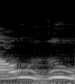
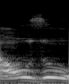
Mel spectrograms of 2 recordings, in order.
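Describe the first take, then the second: No difference in how they are said.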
